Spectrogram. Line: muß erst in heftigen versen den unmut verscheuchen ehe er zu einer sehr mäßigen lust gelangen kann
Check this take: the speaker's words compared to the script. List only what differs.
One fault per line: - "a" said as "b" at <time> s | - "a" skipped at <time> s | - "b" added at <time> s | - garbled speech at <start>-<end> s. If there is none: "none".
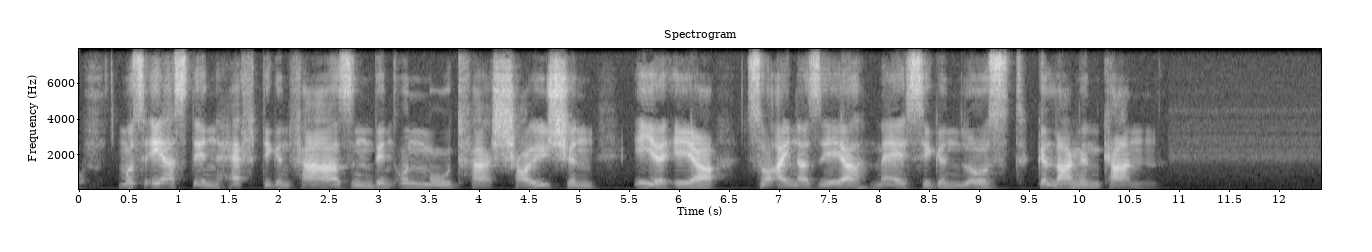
none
